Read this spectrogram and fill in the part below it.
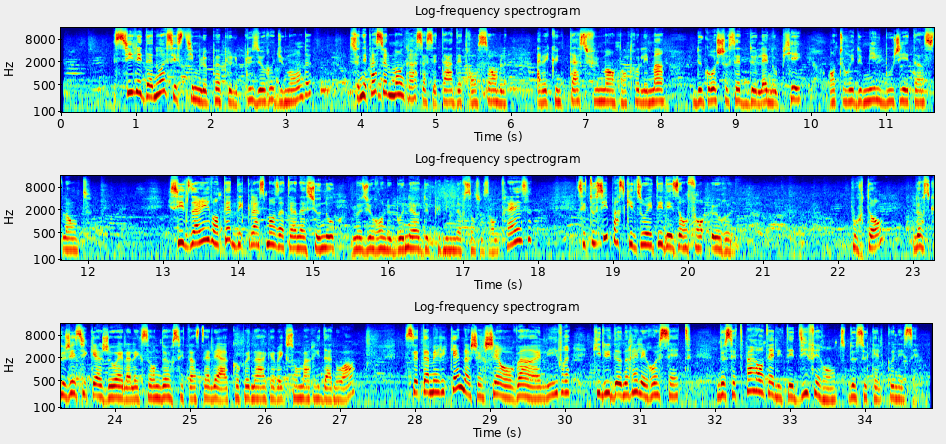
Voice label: narration; les danois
